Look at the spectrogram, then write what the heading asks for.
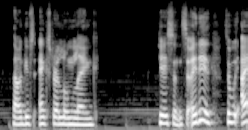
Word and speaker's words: JSON: Jason.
